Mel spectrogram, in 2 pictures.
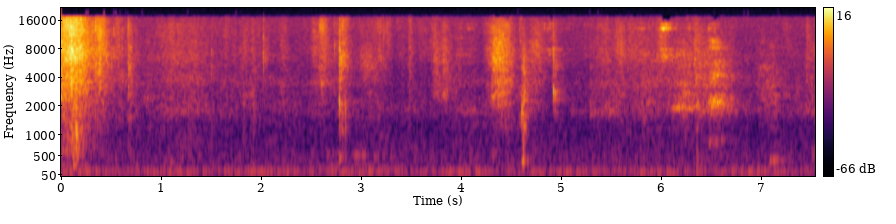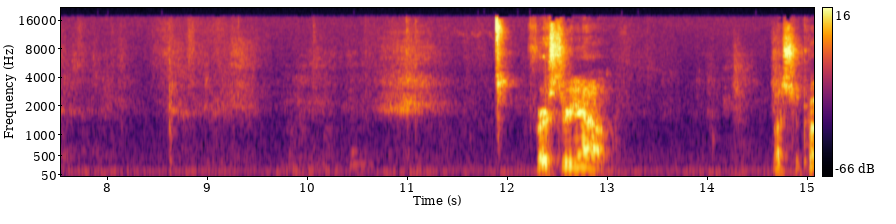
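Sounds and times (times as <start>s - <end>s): light rustling of card packs: 0.0s - 0.8s
low electrical hum: 0.0s - 15.0s.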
